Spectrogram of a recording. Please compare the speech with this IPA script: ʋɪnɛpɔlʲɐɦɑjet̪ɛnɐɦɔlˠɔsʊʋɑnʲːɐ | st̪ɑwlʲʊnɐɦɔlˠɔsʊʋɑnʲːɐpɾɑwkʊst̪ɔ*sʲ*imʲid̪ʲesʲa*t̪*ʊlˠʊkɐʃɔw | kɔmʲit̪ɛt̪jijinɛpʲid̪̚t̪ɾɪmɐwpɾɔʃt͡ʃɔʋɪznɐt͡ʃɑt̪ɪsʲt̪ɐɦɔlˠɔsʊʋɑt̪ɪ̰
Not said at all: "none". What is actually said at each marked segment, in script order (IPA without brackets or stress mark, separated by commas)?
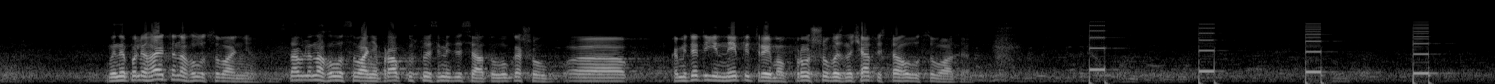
sʲ, t̪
